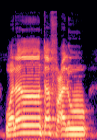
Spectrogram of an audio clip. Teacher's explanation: واو مدہ کو ایک الف کے برابر کھینچ کر پڑھیں گے. ولن تفعلوا نون ساکن کے بعد تا ہے، اخفاء حقیقی ہوگا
